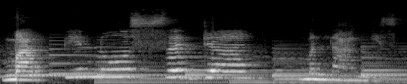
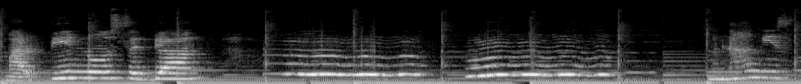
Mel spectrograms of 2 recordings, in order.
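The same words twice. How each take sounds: First: It is said in a plain, ordinary voice. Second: It is said imitating a crying child's voice.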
